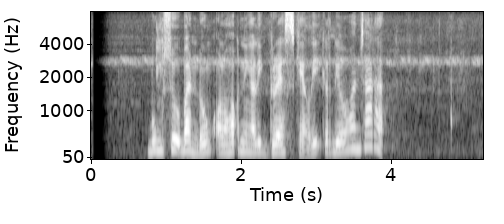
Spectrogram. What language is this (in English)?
Sundanese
